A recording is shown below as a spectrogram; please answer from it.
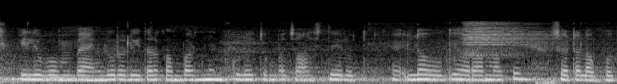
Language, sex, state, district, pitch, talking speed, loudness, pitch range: Kannada, female, Karnataka, Raichur, 220 Hz, 125 wpm, -14 LUFS, 210-225 Hz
